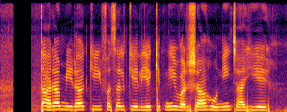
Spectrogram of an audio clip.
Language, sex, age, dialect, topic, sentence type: Hindi, female, 25-30, Marwari Dhudhari, agriculture, question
